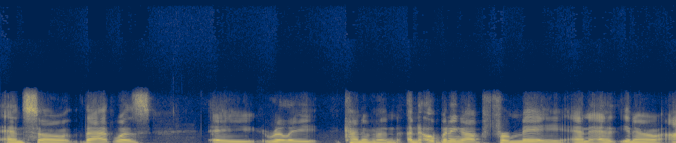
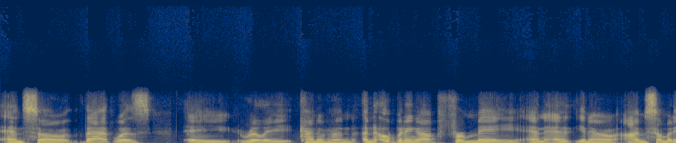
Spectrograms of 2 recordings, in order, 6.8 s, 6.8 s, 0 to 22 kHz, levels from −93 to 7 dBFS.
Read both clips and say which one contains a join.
second; 2 cuts; at 1.7 s, 3.0 s

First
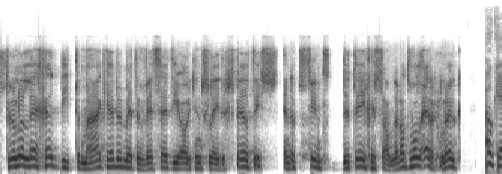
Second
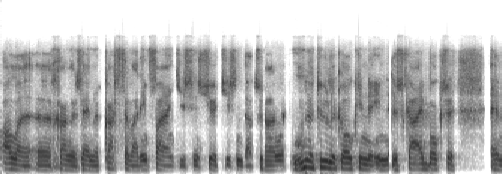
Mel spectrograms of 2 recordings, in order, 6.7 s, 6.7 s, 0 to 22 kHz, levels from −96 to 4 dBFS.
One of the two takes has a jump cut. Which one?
second; 2 cuts; at 3.5 s, 5.2 s

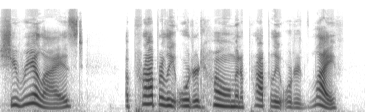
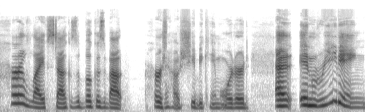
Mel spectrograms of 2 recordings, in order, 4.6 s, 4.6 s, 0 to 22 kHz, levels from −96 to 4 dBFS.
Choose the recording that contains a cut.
second; 1 cut; at 2.0 s

